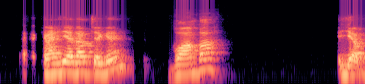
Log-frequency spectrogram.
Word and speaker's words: Bwamba: Am I pronouncing it Okay. properly or no? Can I hear that again? Bwamba? Yeah, Bwamba.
